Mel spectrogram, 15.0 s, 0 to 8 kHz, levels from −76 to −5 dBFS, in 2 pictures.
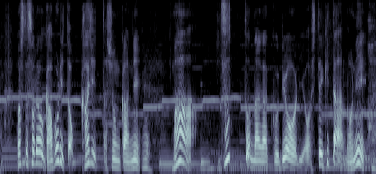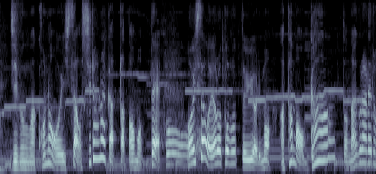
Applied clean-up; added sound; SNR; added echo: none; none; none; none.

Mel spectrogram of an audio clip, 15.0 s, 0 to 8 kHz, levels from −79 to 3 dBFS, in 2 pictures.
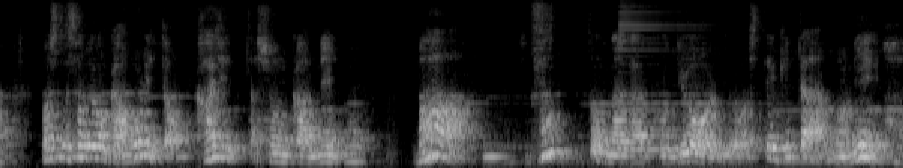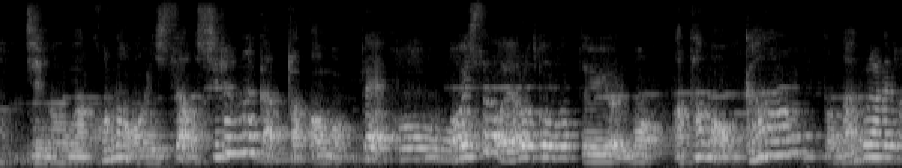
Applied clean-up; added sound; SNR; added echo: neural separator model SepFormer DNS4.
